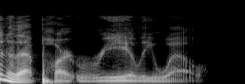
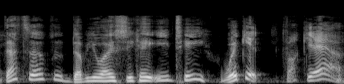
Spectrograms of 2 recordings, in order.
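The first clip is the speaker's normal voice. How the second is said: high-pitched, excited Boston spelling-out; imitating a kid's proud Boston "wicked", pitched way up; Boston accent; 12 semitones higher, 4 dB louder than usual. Host as his younger self misspelling wicked, high Boston accent. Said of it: "I thought wicked had a T at the end".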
